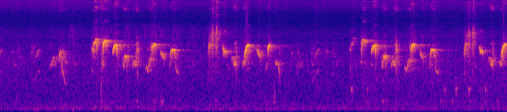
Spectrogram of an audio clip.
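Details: Decoy red-whiskered bulbul singing dok taeng phrases: quick chirpy whistled notes that step up and down, delivered in three lively bursts with short gaps between them.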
